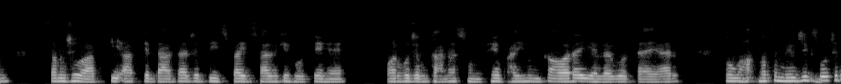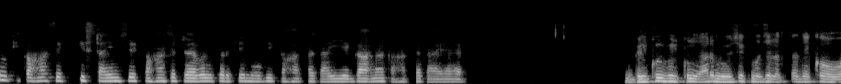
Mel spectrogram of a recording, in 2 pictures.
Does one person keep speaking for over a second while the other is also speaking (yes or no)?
no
